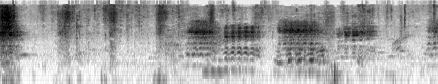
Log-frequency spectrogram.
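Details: Farmed goats in Ajmer, Rajasthan, giving quavering, nasal bleats back to back in the second half, over rustling, thuds and background voices.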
